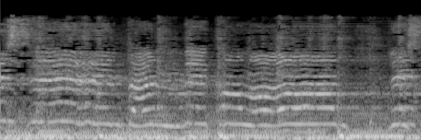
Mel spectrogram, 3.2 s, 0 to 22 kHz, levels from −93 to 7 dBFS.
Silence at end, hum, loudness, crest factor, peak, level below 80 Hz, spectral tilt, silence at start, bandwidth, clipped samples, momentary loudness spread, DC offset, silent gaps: 0 s; none; -17 LUFS; 12 dB; -4 dBFS; -22 dBFS; -6 dB/octave; 0 s; 14 kHz; under 0.1%; 2 LU; under 0.1%; none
